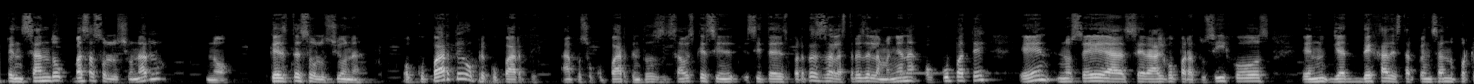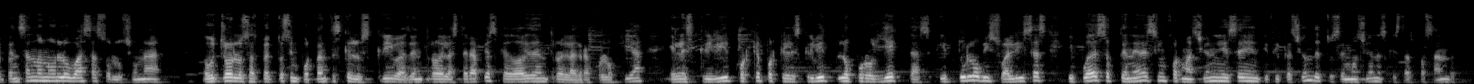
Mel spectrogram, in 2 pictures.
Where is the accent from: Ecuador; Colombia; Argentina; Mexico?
Mexico; nosotros como ciudadanos, como mexicanos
